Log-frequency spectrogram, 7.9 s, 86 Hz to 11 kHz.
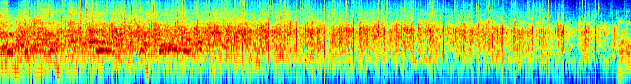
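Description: An audience at a 2003 juggling festival show in Reno gives loud, dense applause that carries throughout and tapers slightly toward the end, with a voice speaking over it.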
